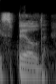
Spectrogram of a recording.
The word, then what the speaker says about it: spilled: Okay, spilled. Now, it's pronounced differently from spell, right? That's right, to It has spill. An I, spilled.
